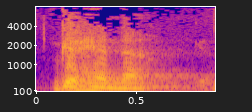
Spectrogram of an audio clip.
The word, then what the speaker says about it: Gehenna: Gehenna, yeah.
